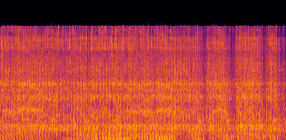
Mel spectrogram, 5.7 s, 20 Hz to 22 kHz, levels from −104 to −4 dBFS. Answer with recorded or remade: remade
